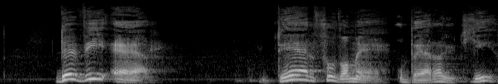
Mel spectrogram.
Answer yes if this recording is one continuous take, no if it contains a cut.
no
